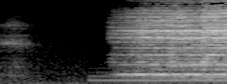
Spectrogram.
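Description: A phone rings.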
